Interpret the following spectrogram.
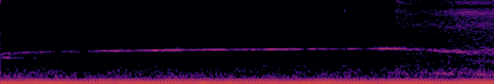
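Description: Steady low hum with a faint thin tone that slides slowly upward near the start and then holds steady.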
